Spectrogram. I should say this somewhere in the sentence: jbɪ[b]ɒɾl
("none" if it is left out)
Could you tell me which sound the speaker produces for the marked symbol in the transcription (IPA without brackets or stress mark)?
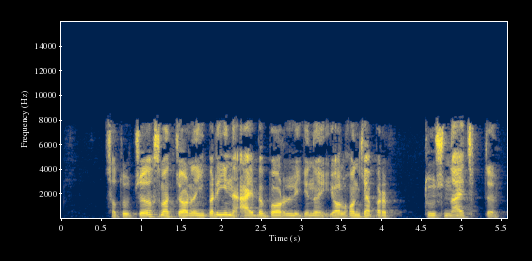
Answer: b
